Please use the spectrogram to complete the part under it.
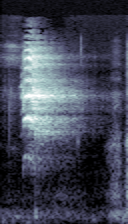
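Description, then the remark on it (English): A porcupine gives a single high-pitched, whiny squeal lasting about half a second, loud, fading out before a short rustling burst at the end. “This porcupine has been asked to leave the Michaels for not wearing a mask.”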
